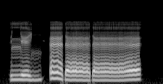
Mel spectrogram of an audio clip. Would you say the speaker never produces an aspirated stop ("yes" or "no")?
yes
